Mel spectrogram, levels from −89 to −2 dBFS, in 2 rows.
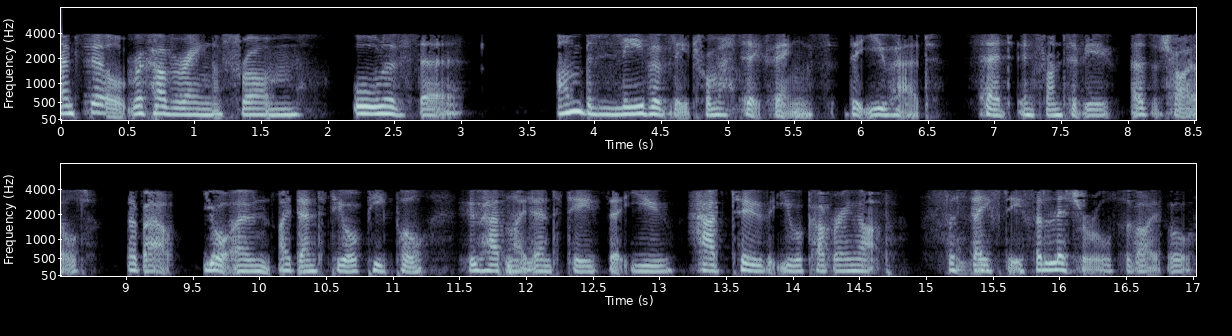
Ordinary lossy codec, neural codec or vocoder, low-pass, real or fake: AAC, 16 kbps; none; 7.2 kHz; real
